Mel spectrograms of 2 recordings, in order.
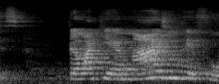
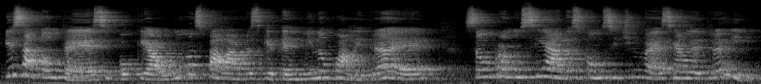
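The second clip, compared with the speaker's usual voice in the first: usual speaking voice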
